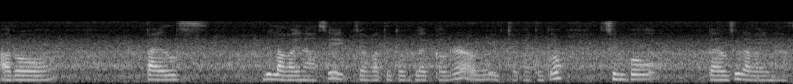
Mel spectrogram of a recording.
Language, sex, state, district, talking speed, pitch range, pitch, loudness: Nagamese, male, Nagaland, Dimapur, 175 wpm, 205-235 Hz, 210 Hz, -20 LUFS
